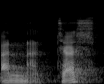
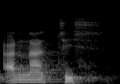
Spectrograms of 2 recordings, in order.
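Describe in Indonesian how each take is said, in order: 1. Vokal setelah j adalah 'a'. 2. Vokal setelah j adalah 'i'. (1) "Ini boleh an-najas" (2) "boleh an-najis"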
